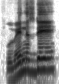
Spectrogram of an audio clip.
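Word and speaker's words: Wednesday: बात समझ में आई तो ब्रिज, सैंडविच, वेडनेसडे, हैंडसम। बात समझ में आ गई? यहां पे क्या होता है? डी साइलेंट होता है।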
